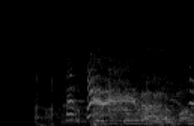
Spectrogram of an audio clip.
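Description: A chimpanzee lets out a shrill, strained howl that rises and holds on a high, harsh note.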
